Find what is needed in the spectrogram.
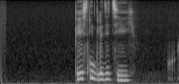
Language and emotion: Russian, neutral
